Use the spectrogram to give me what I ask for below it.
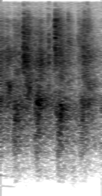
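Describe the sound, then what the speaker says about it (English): An audience at a Black feminist politics talk breaks into applause, a steady, fairly distant wash of many hands clapping that holds the whole time, with no talk over it. "clap for them, clap for them, clap for them"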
